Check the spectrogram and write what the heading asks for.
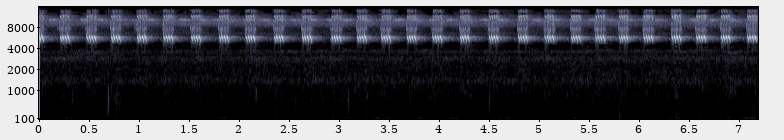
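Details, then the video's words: Cricket song of clear, piercing chirps in a quick even series, around three per second, each pulse short and buzzy, with only faint low rumbles in the background. "Suara Jangkrik"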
